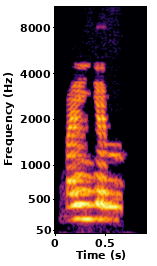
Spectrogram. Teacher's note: ஐகாரம் சொல்லின் முதலில் வரும்போது ஒன்றரை மாத்திரையா ஆகும் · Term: ஐகாரக் குறுக்கம்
